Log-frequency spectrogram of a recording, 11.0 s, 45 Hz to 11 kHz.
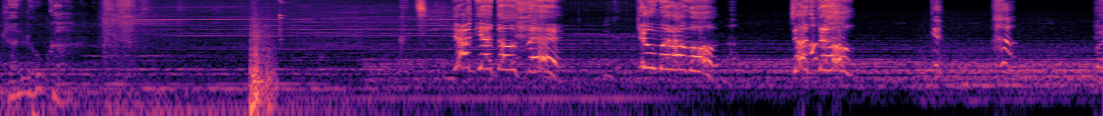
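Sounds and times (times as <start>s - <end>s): film score drone: 0.0s - 11.0s.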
